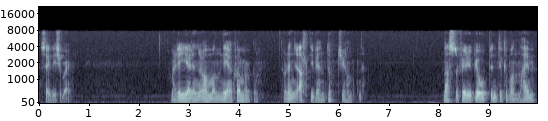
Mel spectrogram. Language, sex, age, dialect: Faroese, male, 15-35, Suðurstreymoy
